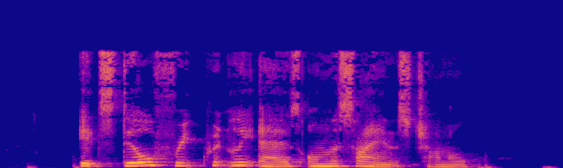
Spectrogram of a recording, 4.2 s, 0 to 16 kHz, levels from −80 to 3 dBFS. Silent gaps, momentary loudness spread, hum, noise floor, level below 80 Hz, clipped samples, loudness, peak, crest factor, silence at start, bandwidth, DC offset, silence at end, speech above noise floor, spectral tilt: none; 13 LU; none; -55 dBFS; -62 dBFS; under 0.1%; -22 LUFS; -6 dBFS; 18 dB; 0.2 s; 11.5 kHz; under 0.1%; 0.55 s; 33 dB; -4 dB/octave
